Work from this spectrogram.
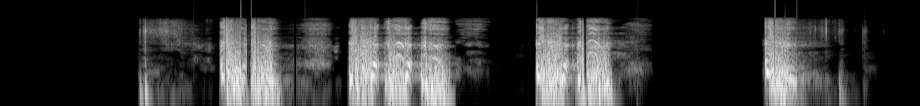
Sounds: Cough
